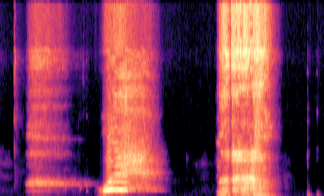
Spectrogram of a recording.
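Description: A woman laughing and gasping in three short bursts: a breathy gasp, a pitched cry about a second in, then a rough, noisy burst of laughter near the end.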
